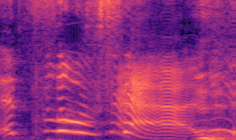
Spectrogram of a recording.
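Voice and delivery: mock sad wail. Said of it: "I was like".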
